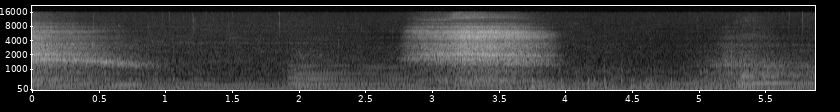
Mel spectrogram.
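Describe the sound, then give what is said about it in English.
A big exhale during a guided moment in a church worship service: a broad, breathy rush of air swells and fades midway over a soft sustained musical bed, with fainter breaths before and after. “Receive what He has for you this morning. One more big exhale.”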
